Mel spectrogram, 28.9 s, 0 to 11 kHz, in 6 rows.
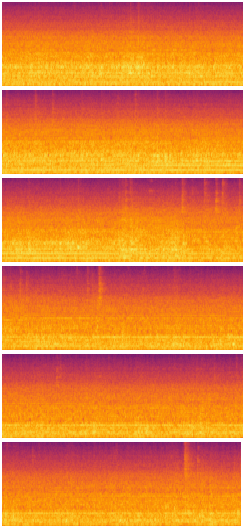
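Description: Running sound of a JR 185 series electric train, heard from the vestibule of a motor car: a steady rumble with a constant hum. About thirteen seconds in, one hum stops and the sound gets a little quieter, with a few light clicks later on.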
